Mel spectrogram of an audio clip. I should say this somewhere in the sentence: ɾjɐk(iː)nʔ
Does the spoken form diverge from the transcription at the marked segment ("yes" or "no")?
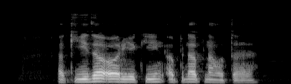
no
